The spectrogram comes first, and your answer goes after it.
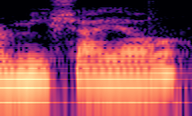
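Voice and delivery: "Michael" said mee-shai-EL, with a sh sound; French-like pronunciation. Shown as a demonstration. Host offering another name for the archangel, "Michael" as mee-shai-EL. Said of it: "Michael or Michael or Michael".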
